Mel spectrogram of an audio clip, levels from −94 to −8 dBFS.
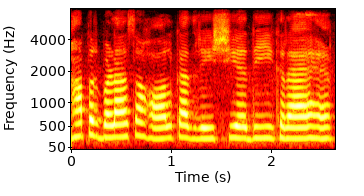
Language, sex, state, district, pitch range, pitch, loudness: Hindi, female, Jharkhand, Garhwa, 235-260 Hz, 245 Hz, -16 LUFS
